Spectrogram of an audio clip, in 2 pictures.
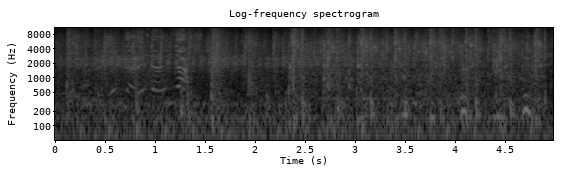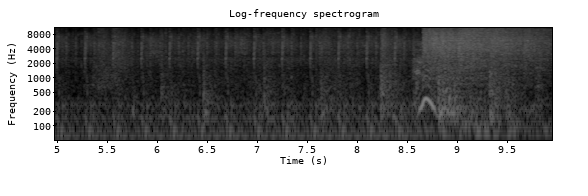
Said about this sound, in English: At this point, of course, Tsuda has become so good at working on the punching bag that we get this very rhythmic result, which is something that Tsukamoto really wanted to use in the movie.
